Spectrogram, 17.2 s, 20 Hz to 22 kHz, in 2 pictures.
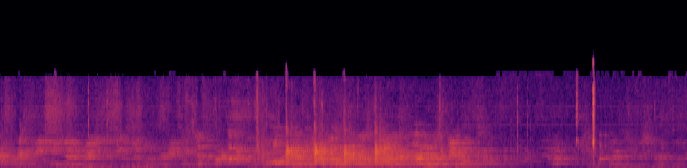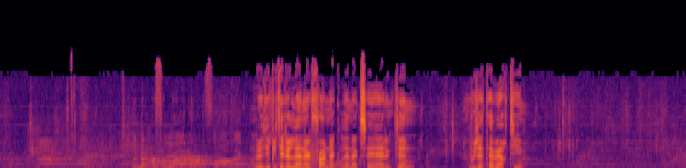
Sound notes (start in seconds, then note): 7.0 conversation din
